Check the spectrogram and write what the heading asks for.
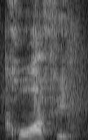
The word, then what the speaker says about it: coffee: how to say that coffee so it's coffee coffeee coffee you want some coffee in the morning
